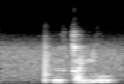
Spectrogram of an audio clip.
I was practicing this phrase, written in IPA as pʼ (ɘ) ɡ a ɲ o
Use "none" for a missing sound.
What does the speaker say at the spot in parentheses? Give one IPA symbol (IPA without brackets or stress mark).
ɘ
